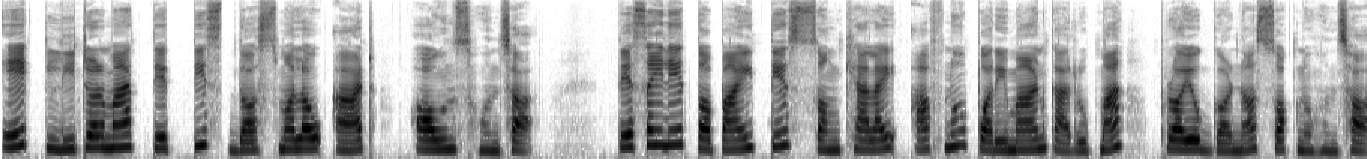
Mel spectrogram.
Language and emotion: Nepali, neutral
